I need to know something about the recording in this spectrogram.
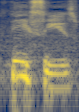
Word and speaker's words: theses: That's actually theses, which is plural for thesis, and it rhymes with feces, which is poo, and that's funny.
